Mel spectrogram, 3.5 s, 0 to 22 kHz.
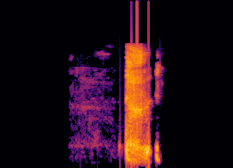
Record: {"cough_length": "3.5 s", "cough_amplitude": 30046, "cough_signal_mean_std_ratio": 0.26, "survey_phase": "beta (2021-08-13 to 2022-03-07)", "age": "18-44", "gender": "Female", "wearing_mask": "No", "symptom_cough_any": true, "symptom_runny_or_blocked_nose": true, "symptom_sore_throat": true, "symptom_headache": true, "smoker_status": "Current smoker (1 to 10 cigarettes per day)", "respiratory_condition_asthma": false, "respiratory_condition_other": false, "recruitment_source": "Test and Trace", "submission_delay": "2 days", "covid_test_result": "Positive", "covid_test_method": "RT-qPCR", "covid_ct_value": 20.9, "covid_ct_gene": "ORF1ab gene", "covid_ct_mean": 21.4, "covid_viral_load": "92000 copies/ml", "covid_viral_load_category": "Low viral load (10K-1M copies/ml)"}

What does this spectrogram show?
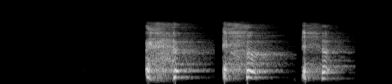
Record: {"three_cough_length": "3.9 s", "three_cough_amplitude": 32768, "three_cough_signal_mean_std_ratio": 0.4, "survey_phase": "beta (2021-08-13 to 2022-03-07)", "age": "18-44", "gender": "Female", "wearing_mask": "No", "symptom_runny_or_blocked_nose": true, "smoker_status": "Never smoked", "respiratory_condition_asthma": false, "respiratory_condition_other": false, "recruitment_source": "REACT", "submission_delay": "3 days", "covid_test_result": "Negative", "covid_test_method": "RT-qPCR"}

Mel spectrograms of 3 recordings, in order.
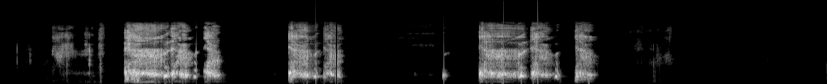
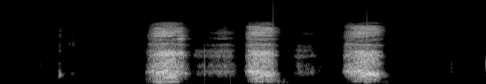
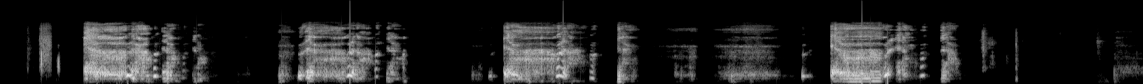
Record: {"cough_length": "8.3 s", "cough_amplitude": 31397, "cough_signal_mean_std_ratio": 0.41, "exhalation_length": "4.9 s", "exhalation_amplitude": 27293, "exhalation_signal_mean_std_ratio": 0.38, "three_cough_length": "11.4 s", "three_cough_amplitude": 32768, "three_cough_signal_mean_std_ratio": 0.47, "survey_phase": "beta (2021-08-13 to 2022-03-07)", "age": "18-44", "gender": "Male", "wearing_mask": "No", "symptom_cough_any": true, "symptom_runny_or_blocked_nose": true, "symptom_sore_throat": true, "symptom_fatigue": true, "symptom_onset": "4 days", "smoker_status": "Ex-smoker", "respiratory_condition_asthma": false, "respiratory_condition_other": false, "recruitment_source": "Test and Trace", "submission_delay": "1 day", "covid_test_result": "Negative", "covid_test_method": "RT-qPCR"}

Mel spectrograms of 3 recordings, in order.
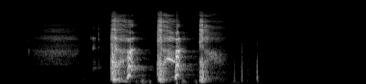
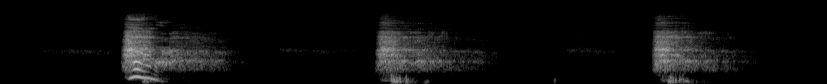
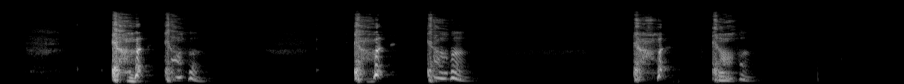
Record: {"cough_length": "3.7 s", "cough_amplitude": 32767, "cough_signal_mean_std_ratio": 0.29, "exhalation_length": "8.3 s", "exhalation_amplitude": 13071, "exhalation_signal_mean_std_ratio": 0.34, "three_cough_length": "9.0 s", "three_cough_amplitude": 22393, "three_cough_signal_mean_std_ratio": 0.29, "survey_phase": "beta (2021-08-13 to 2022-03-07)", "age": "45-64", "gender": "Female", "wearing_mask": "No", "symptom_none": true, "smoker_status": "Never smoked", "respiratory_condition_asthma": false, "respiratory_condition_other": false, "recruitment_source": "REACT", "submission_delay": "0 days", "covid_test_result": "Negative", "covid_test_method": "RT-qPCR", "influenza_a_test_result": "Negative", "influenza_b_test_result": "Negative"}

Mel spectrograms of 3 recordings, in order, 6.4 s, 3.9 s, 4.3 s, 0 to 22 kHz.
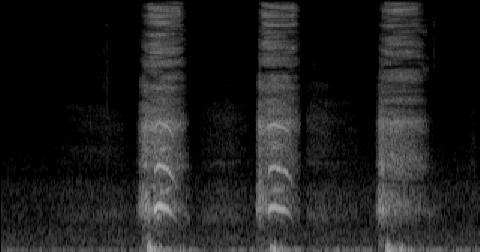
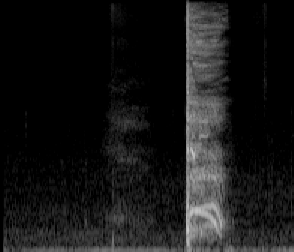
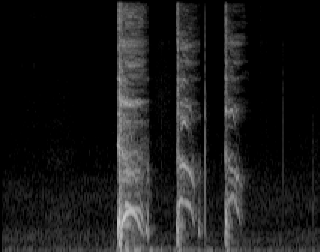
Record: {"exhalation_length": "6.4 s", "exhalation_amplitude": 1287, "exhalation_signal_mean_std_ratio": 0.44, "cough_length": "3.9 s", "cough_amplitude": 6579, "cough_signal_mean_std_ratio": 0.3, "three_cough_length": "4.3 s", "three_cough_amplitude": 5920, "three_cough_signal_mean_std_ratio": 0.3, "survey_phase": "beta (2021-08-13 to 2022-03-07)", "age": "18-44", "gender": "Female", "wearing_mask": "No", "symptom_cough_any": true, "symptom_runny_or_blocked_nose": true, "symptom_sore_throat": true, "symptom_fatigue": true, "symptom_headache": true, "symptom_change_to_sense_of_smell_or_taste": true, "symptom_loss_of_taste": true, "symptom_onset": "2 days", "smoker_status": "Never smoked", "respiratory_condition_asthma": false, "respiratory_condition_other": false, "recruitment_source": "Test and Trace", "submission_delay": "1 day", "covid_test_result": "Positive", "covid_test_method": "RT-qPCR", "covid_ct_value": 17.8, "covid_ct_gene": "ORF1ab gene", "covid_ct_mean": 18.9, "covid_viral_load": "610000 copies/ml", "covid_viral_load_category": "Low viral load (10K-1M copies/ml)"}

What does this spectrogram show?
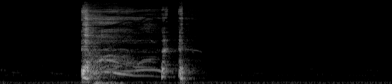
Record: {"cough_length": "3.9 s", "cough_amplitude": 13425, "cough_signal_mean_std_ratio": 0.31, "survey_phase": "beta (2021-08-13 to 2022-03-07)", "age": "45-64", "gender": "Female", "wearing_mask": "No", "symptom_sore_throat": true, "symptom_headache": true, "symptom_onset": "12 days", "smoker_status": "Ex-smoker", "respiratory_condition_asthma": false, "respiratory_condition_other": false, "recruitment_source": "REACT", "submission_delay": "1 day", "covid_test_result": "Negative", "covid_test_method": "RT-qPCR"}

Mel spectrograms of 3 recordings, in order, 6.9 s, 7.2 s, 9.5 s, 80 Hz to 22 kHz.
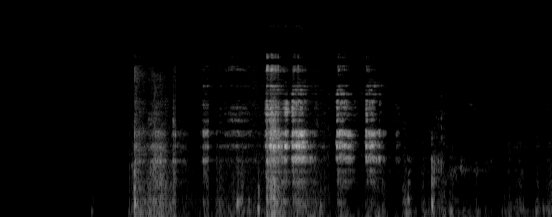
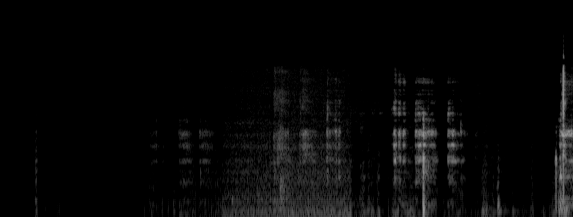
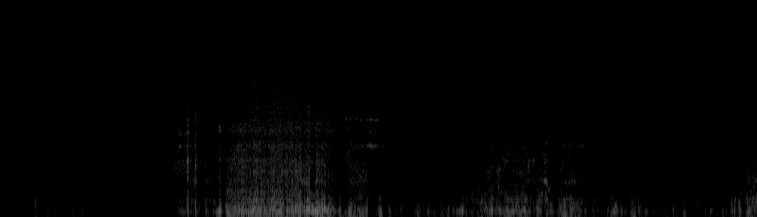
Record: {"cough_length": "6.9 s", "cough_amplitude": 6284, "cough_signal_mean_std_ratio": 0.28, "three_cough_length": "7.2 s", "three_cough_amplitude": 18325, "three_cough_signal_mean_std_ratio": 0.22, "exhalation_length": "9.5 s", "exhalation_amplitude": 112, "exhalation_signal_mean_std_ratio": 0.52, "survey_phase": "alpha (2021-03-01 to 2021-08-12)", "age": "45-64", "gender": "Female", "wearing_mask": "No", "symptom_new_continuous_cough": true, "symptom_onset": "4 days", "smoker_status": "Never smoked", "respiratory_condition_asthma": false, "respiratory_condition_other": false, "recruitment_source": "REACT", "submission_delay": "2 days", "covid_test_result": "Negative", "covid_test_method": "RT-qPCR"}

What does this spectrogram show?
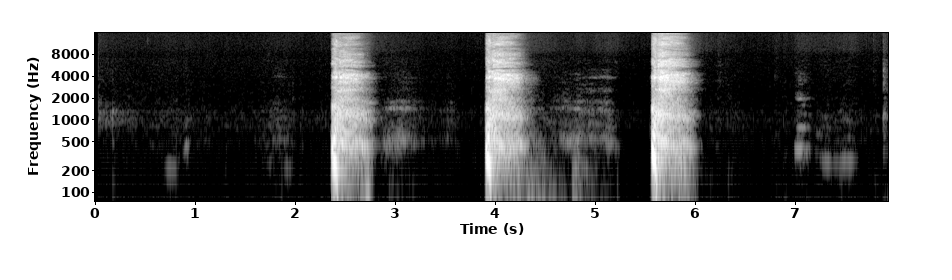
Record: {"three_cough_length": "7.9 s", "three_cough_amplitude": 25788, "three_cough_signal_mean_std_ratio": 0.21, "survey_phase": "beta (2021-08-13 to 2022-03-07)", "age": "18-44", "gender": "Male", "wearing_mask": "No", "symptom_cough_any": true, "symptom_runny_or_blocked_nose": true, "symptom_fatigue": true, "symptom_change_to_sense_of_smell_or_taste": true, "symptom_loss_of_taste": true, "symptom_other": true, "smoker_status": "Never smoked", "respiratory_condition_asthma": false, "respiratory_condition_other": false, "recruitment_source": "Test and Trace", "submission_delay": "2 days", "covid_test_result": "Positive", "covid_test_method": "RT-qPCR", "covid_ct_value": 28.4, "covid_ct_gene": "ORF1ab gene"}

